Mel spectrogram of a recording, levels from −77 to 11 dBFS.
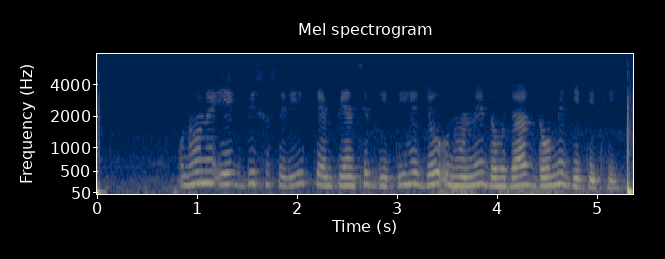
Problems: constant background noise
